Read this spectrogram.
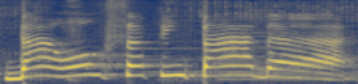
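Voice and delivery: put-on slow, bright toddler voice; reading to a toddler. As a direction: stretch it out for little kids. Animal sound answer.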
